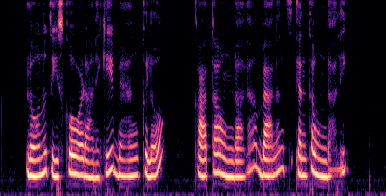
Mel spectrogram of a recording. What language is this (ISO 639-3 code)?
tel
